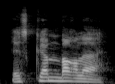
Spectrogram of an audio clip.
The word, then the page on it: escambarlar: Provençal; escambarla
